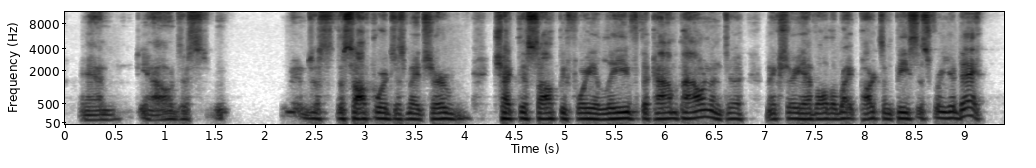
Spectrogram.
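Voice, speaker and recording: A somewhat breathy voice with fairly even intonation, in a dry, close sound with no echo. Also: man, medium pitch for a man, moderate pace. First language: French. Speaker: tech entrepreneur. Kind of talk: interview. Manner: halting, many fillers.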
